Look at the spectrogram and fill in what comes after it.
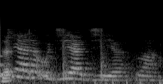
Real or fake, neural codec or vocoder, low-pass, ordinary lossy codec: real; none; 5.4 kHz; none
